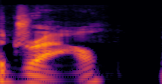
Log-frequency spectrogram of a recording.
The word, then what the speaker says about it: drow: The central plot revolves around the drow, rhymes with brow, not crow,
